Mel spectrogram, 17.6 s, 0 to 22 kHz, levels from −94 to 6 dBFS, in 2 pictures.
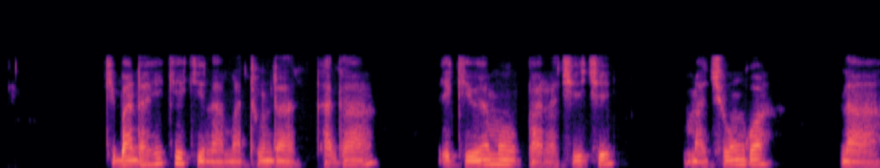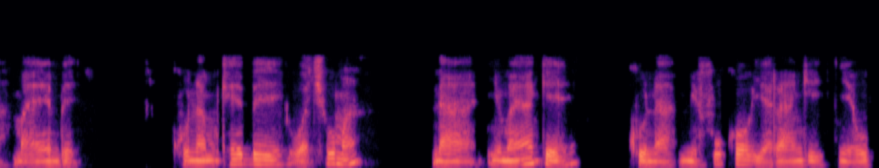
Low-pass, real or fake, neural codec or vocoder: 5.4 kHz; fake; codec, 44.1 kHz, 7.8 kbps, DAC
